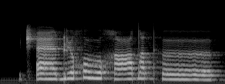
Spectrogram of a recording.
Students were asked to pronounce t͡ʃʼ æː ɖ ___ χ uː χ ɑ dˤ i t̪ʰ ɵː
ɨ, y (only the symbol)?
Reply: y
